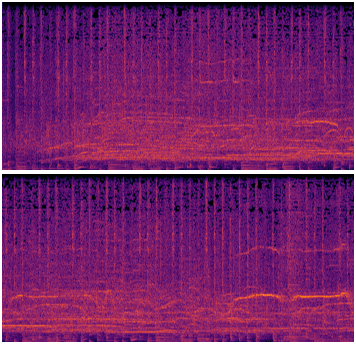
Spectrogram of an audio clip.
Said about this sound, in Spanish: Oigan, Podemos dedicar los aplausos, por favor, a los papás, a los padres.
